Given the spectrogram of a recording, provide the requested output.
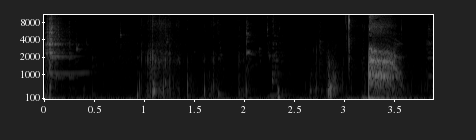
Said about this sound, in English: Hold on real quick. Let me take a sip of my drink.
